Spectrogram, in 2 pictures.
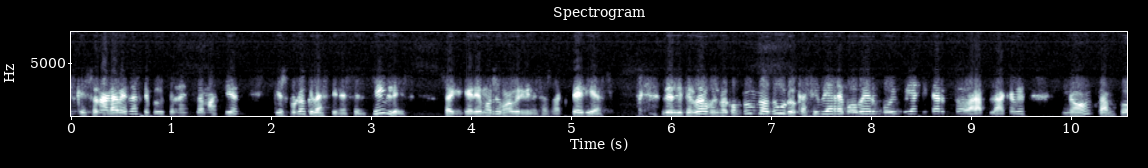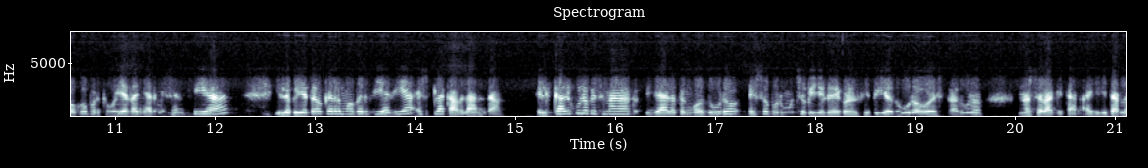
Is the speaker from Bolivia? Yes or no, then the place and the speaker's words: no; Teruel, Aragon, Spain; Yo que soy de Teruel, ese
